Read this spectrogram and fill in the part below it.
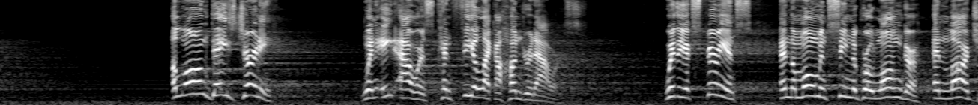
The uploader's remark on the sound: preached at our Good Friday service on April 15, 2022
